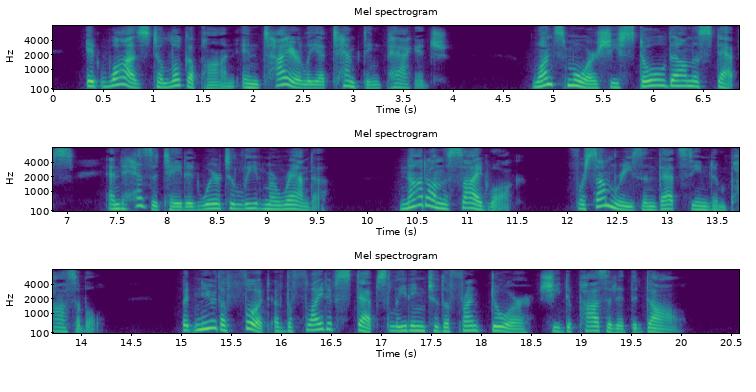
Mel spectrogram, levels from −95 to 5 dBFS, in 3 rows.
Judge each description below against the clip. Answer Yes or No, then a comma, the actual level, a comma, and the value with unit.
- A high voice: Yes, high, 195 Hz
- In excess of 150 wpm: No, average, 145 wpm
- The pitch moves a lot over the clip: Yes, wide, 6.0 semitones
